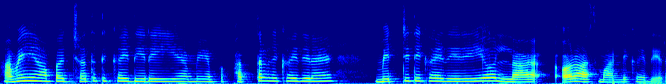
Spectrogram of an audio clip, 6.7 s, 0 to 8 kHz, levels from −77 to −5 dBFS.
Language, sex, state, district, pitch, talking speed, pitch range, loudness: Hindi, female, Maharashtra, Nagpur, 260 Hz, 260 wpm, 240-290 Hz, -33 LUFS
